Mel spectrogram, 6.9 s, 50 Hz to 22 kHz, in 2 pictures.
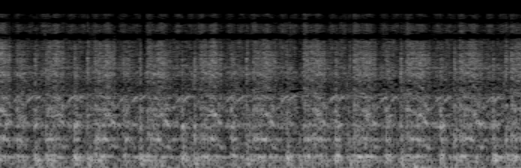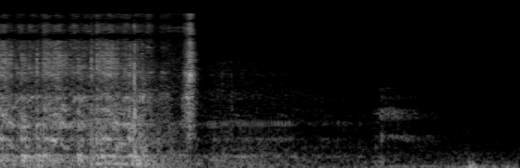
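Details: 1977 Mustang II that sat on a farm for 25 years, with chewed wires, no compression and broken fuel lines: steady rhythmic starter cranking for about four seconds, roughly three beats a second, never catches; cranks but won't start.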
